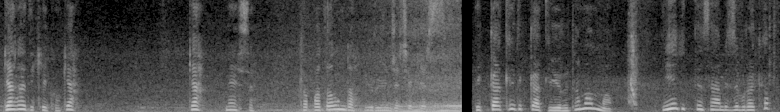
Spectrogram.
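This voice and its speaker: A woman's voice: mid-range voice, a little mellow. Woman coaxing her cat on a noisy street. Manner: coaxing, scolding a pet fondly. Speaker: cat owner filming her found cat. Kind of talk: casual walking vlog. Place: outdoors on neighborhood streets. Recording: noisy outdoor street recording.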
